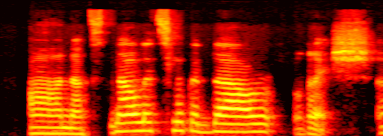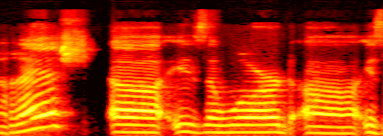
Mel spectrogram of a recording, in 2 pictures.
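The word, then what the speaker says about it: ריש: bit hard to pronunciate because you should think of it as an R really, but it's not pronounced like the R in English with a tone, but it's pronounced as a guttural consonant.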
